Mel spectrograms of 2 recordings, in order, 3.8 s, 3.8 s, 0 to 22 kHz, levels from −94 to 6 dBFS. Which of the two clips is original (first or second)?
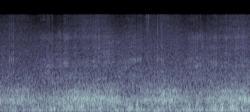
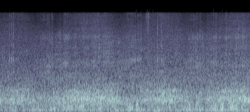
first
